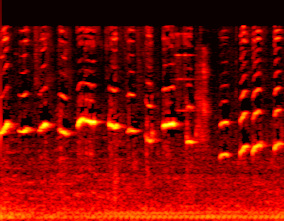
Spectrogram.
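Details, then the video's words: Cockatiel singing a run of short clear whistles, mostly level and about equal in pitch, a few dropping lower toward the end, with brief soft chatter between notes. "Cockatial singing."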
